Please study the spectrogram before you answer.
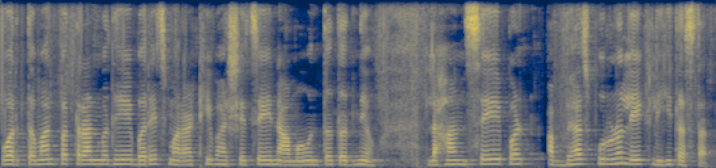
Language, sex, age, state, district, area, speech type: Marathi, female, 60+, Maharashtra, Kolhapur, urban, spontaneous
